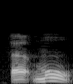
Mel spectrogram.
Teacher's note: قلبوا الياء واوا من أجل مجانسة الضمة قبلها فيقولون مو، بدلا من أن يقولوا مي يقولون مو من أجل مجانسة الضمة.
